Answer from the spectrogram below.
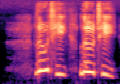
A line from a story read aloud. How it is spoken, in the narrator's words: cried the princess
